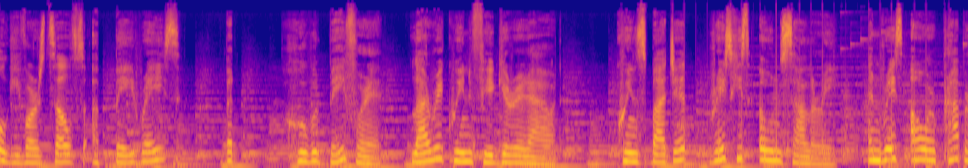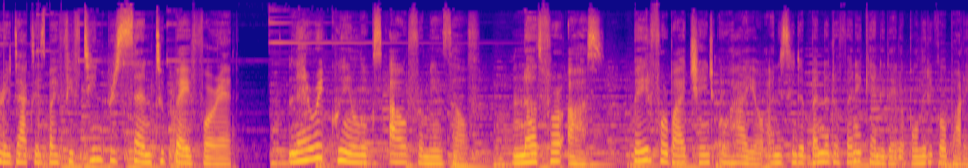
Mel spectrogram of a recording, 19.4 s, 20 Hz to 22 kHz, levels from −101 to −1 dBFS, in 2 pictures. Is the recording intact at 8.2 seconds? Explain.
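No. From 6.73 to 10.29 s, periodic USB or driver dropouts skip about 10 ms of audio every 0.115 s, giving regular ticks; waveform shows evenly spaced splice discontinuities.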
